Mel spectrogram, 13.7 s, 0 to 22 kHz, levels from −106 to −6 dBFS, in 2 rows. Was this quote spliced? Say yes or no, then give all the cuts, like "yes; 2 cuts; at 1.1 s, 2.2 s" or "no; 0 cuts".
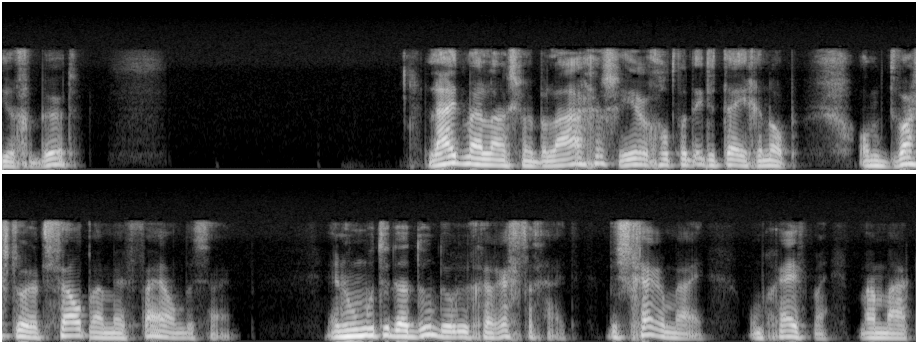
yes; 2 cuts; at 5.3 s, 7.5 s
